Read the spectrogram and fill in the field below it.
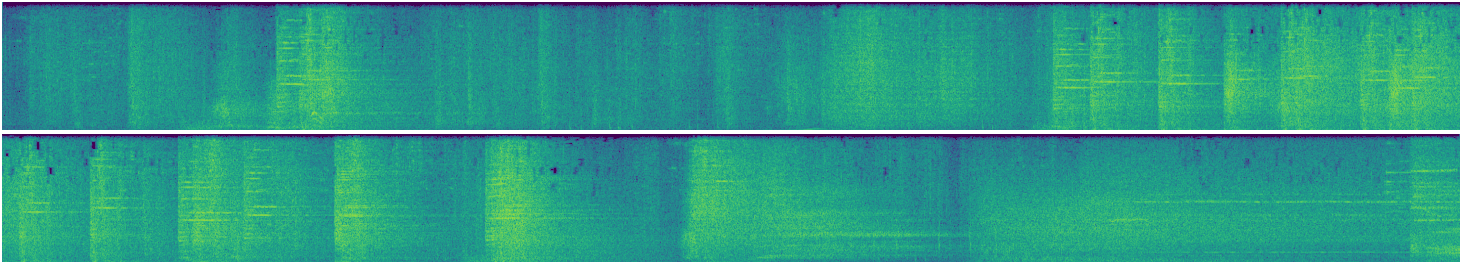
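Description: Footsteps thud on stone floor.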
